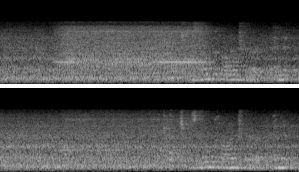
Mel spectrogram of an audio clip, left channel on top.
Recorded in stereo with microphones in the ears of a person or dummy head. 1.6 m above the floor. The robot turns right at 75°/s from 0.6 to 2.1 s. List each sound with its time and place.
1.6 s a woman speaking: 65° right, 1.8 m; by 2.9 s 30° right, 1.8 m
